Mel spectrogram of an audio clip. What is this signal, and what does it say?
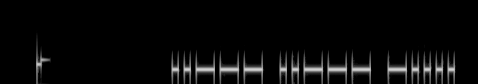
Morse code, heard as a keyed tone, about 20 wpm, 700 Hz. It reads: 226
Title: Common Cut Numbers - 3-Digit 20wpm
